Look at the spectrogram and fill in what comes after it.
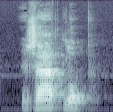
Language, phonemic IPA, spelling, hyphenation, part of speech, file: Dutch, /ˈzaːt.lɔp/, zaadlob, zaad‧lob, noun, Nl-zaadlob.ogg
- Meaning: a cotyledon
